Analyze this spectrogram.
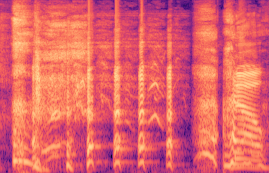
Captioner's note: laughs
